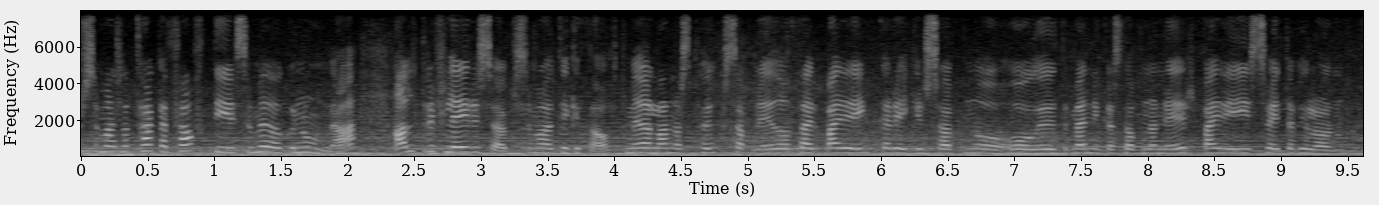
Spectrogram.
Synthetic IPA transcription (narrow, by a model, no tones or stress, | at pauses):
sɛmaðɛt̪lvat̪ʰaːkaθawht̪iɪsɔmɛðɔhkʏɾnuːna | alt̪ɾejfleːjɾɪsœpnsɛmhaðɪt̪ʰɛːcɪθawht̪mɛːðalanːaɾspʰœɥŋ̥ksapnɪðɔθajɾpaːjðɪejŋkaɾeːjcɪnsœpnɔɣɔɣet̪amɛnːiŋkast̪ɔpnanɪɾ̥paːjðɪisveːjt̪afjœlaanʏm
